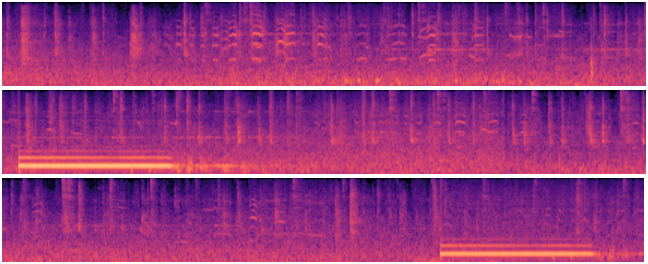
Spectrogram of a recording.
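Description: Foghorn on the coast by Church Bay and Myrtleville sounds two long, steady, low blasts about ten seconds apart, with faint bird calls over a quiet background between them.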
